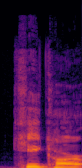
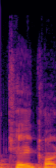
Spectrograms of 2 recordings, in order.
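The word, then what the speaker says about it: kei car: little bit bigger than your standard key car or K car, depending on how you pronounce it.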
